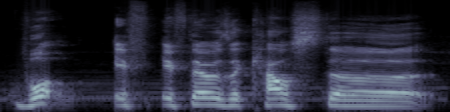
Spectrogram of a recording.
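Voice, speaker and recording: A man's voice: a little high, fairly even intonation, measured pace, fairly bright tone, faint music behind. A man in his thirties streaming a racing game live, chatting casually and rambling with a laugh now and then. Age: 30s. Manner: chatty and rambling, laughs often, talks to chat.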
